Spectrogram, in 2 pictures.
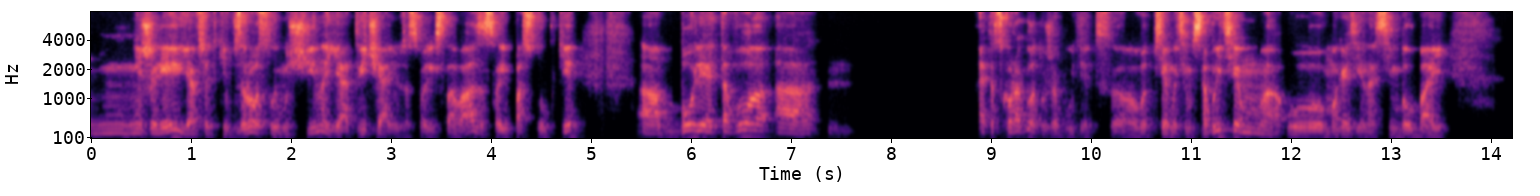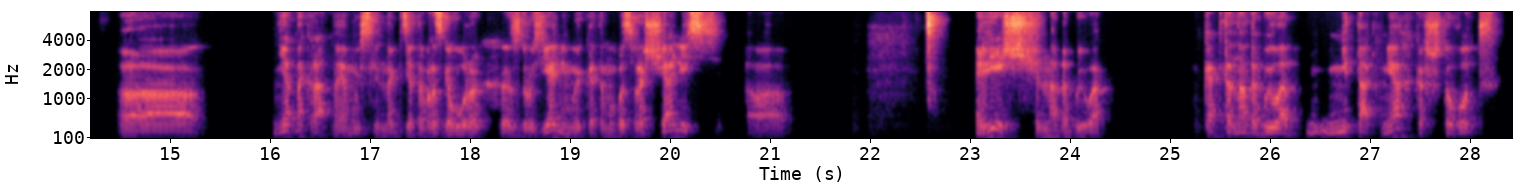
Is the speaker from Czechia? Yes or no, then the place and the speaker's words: no; Belarus; now in Kyiv, Ukraine; мы, белорусы, все-таки привыкли, что если висит, например, надпись «нотариус», ты можешь смело туда зайти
